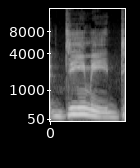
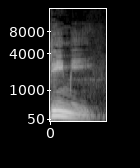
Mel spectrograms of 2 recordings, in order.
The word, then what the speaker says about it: Dimmi: Yeah, Dimi, D-I-M-M-I, like the Italian word, Dimi.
